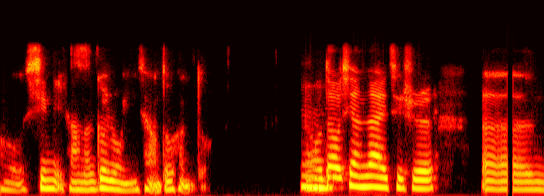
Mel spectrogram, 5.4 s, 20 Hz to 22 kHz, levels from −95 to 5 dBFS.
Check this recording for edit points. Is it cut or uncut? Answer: uncut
